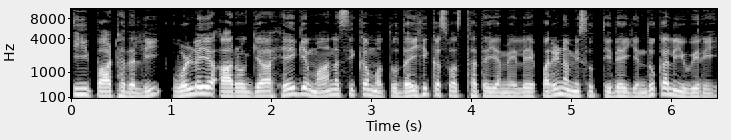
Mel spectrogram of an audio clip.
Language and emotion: Kannada, neutral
